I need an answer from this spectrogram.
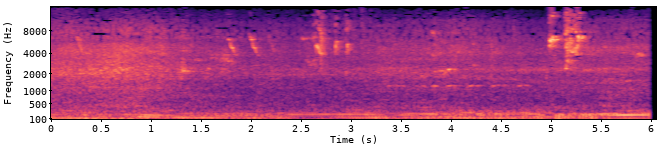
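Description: Caged songbirds chirping in a bird shop: scattered short high chirps, the clearest a little under three seconds in and about five seconds in, over a steady low hum.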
